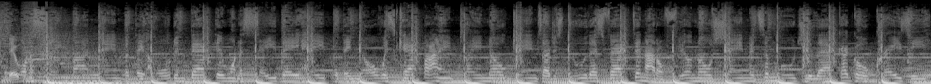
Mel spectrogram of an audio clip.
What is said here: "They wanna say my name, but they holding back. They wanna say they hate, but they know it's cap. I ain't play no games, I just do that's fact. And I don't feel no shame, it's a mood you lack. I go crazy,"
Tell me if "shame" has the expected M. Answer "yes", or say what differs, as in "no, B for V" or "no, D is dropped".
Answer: yes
